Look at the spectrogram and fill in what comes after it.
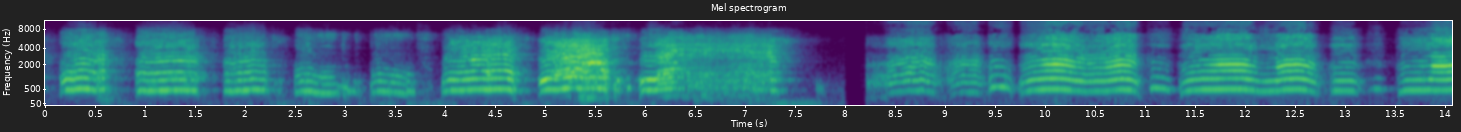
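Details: Rhythmic, high-pitched newborn cries in repeated wailing bursts with brief pauses for breath; a newborn crying sound-effect recording.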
